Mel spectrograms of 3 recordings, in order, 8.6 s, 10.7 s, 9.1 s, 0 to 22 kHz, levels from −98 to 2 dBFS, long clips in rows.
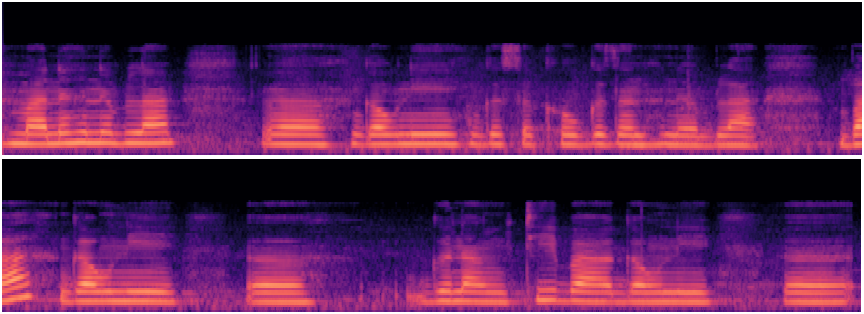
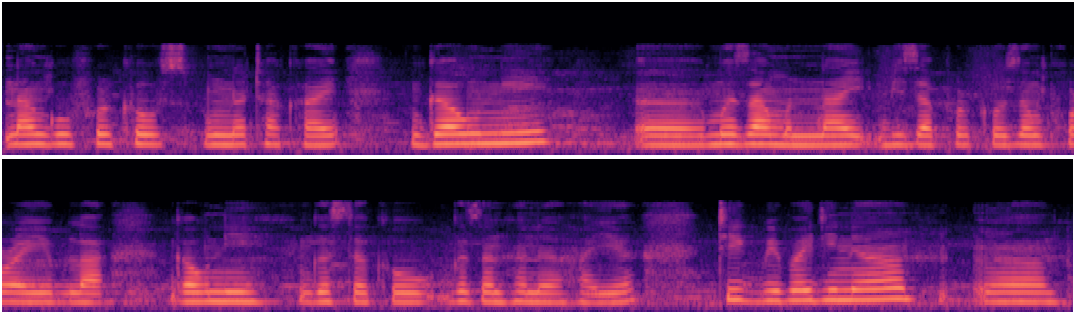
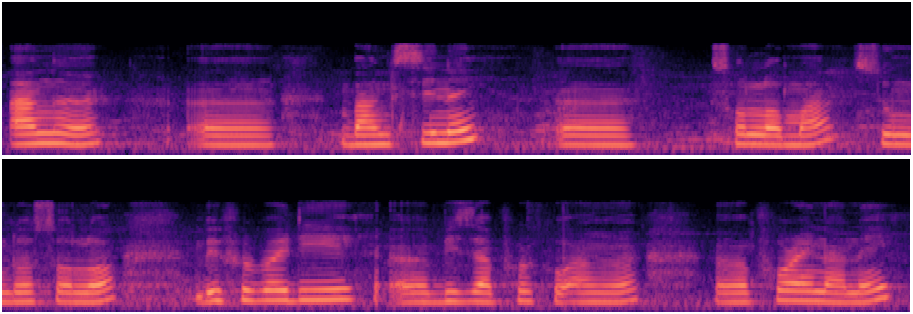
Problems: constant background noise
